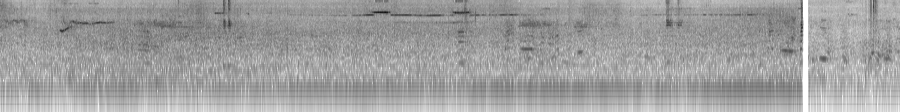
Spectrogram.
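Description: City street traffic noise under a steady low hum, with voices in the background. The sound drops out for an instant near the end.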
